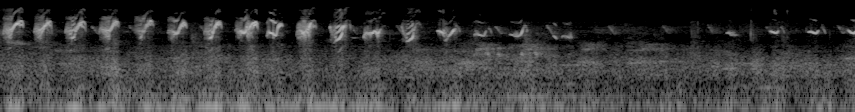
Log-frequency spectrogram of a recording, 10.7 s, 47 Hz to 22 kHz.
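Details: Streak-eared Bulbul nestling aged nine days, Ubon Ratchathani, Thailand, 11 April 2023. A loud, fast run of shrill rising chirps for about six seconds, then softer, sparser high notes trailing off.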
